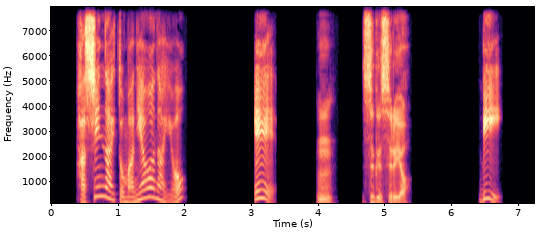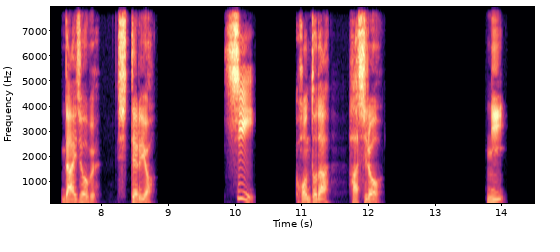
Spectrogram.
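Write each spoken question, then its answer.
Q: 走んないと間に合わないよ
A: C: 本当だ、走ろう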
